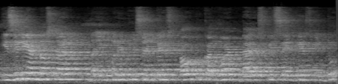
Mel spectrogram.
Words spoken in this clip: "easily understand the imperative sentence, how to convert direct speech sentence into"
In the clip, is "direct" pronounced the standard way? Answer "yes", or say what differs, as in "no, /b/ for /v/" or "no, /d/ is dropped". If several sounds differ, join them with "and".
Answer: no, /k/ is dropped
